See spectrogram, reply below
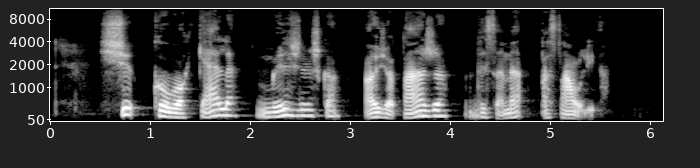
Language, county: Lithuanian, Vilnius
